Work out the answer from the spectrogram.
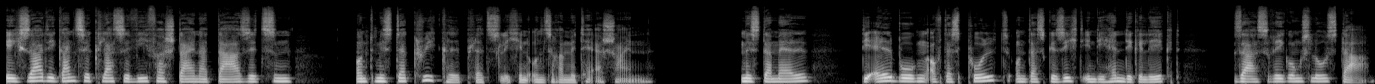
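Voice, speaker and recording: An actor playing a grown man who fondly recalls his schooldays, narrating a literary radio drama in a measured, reflective way. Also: medium pitch, fairly even intonation, a little mellow, no echo, clean studio sound, natural voice.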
